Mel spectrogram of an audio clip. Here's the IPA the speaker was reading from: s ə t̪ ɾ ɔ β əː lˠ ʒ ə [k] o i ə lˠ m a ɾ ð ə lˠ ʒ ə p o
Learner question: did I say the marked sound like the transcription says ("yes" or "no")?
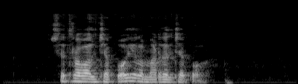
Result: no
